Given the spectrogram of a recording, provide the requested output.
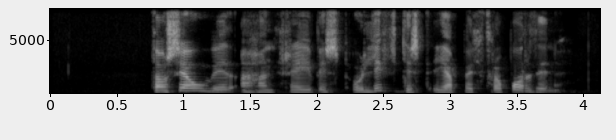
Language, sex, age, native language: Icelandic, female, 50-59, Icelandic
